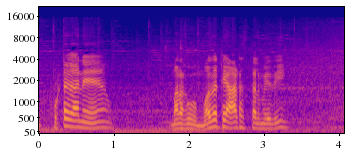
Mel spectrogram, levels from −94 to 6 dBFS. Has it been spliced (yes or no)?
no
